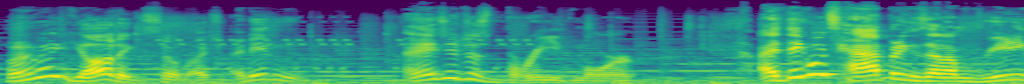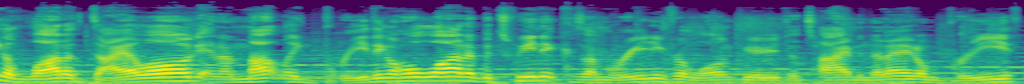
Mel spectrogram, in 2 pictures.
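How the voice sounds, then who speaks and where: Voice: medium pitch, very animated, fast talker, faint music behind. A game streamer chatting casually between lines of dialogue, with self-mocking asides.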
